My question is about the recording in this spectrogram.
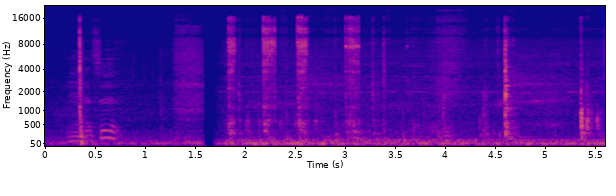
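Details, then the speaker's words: Truck A/C blend door actuator knocks and ratchets loudly behind the dash as the temperature is changed, like trying to kick out the dashboard; faulty actuator, confirmed before replacement. "i'm going to turn it on and mess with the temperature and it's going to be knocking like a [ __ ] trying to kick out the dashboard"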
